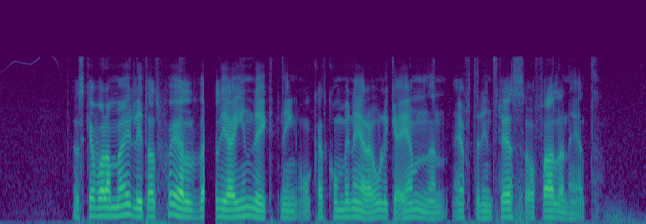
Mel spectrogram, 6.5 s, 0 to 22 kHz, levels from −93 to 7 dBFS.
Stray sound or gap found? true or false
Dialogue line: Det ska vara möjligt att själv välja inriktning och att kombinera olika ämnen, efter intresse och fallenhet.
true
